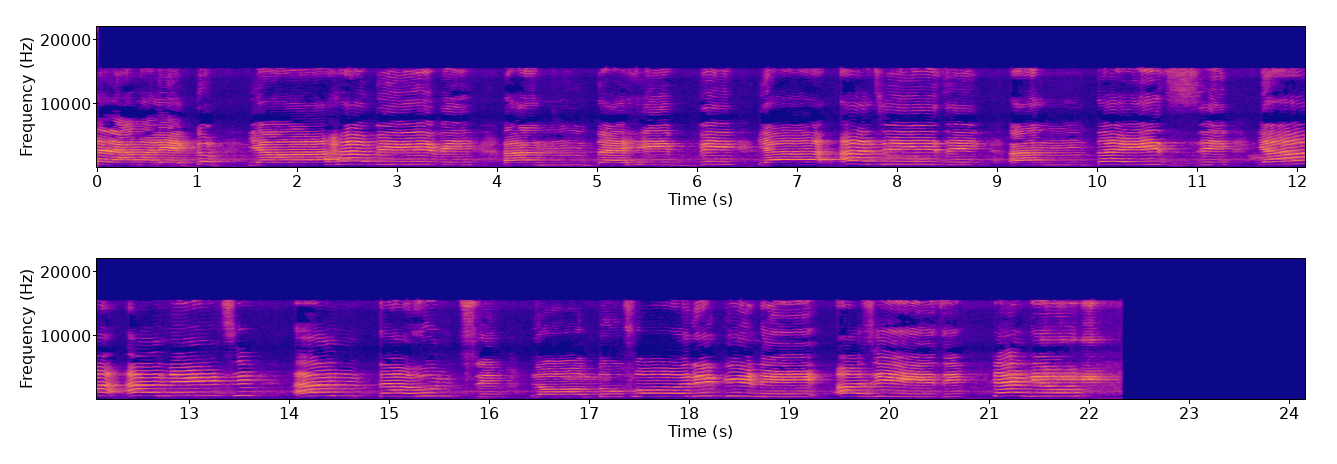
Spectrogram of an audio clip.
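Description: A young girl singing an Arabic action song in phrases with short pauses between them, with no accompaniment.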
